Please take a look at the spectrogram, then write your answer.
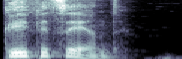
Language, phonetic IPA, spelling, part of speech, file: Russian, [kəɪfʲɪt͡sɨˈɛnt], коэффициент, noun, Ru-коэффициент.ogg
- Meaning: coefficient, factor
